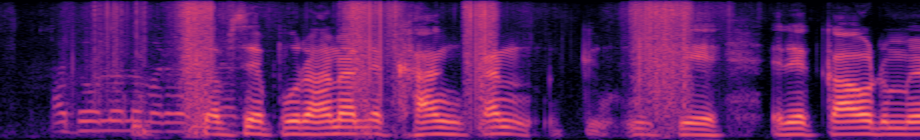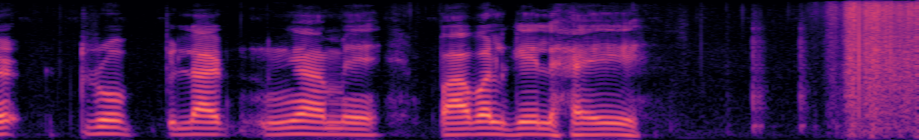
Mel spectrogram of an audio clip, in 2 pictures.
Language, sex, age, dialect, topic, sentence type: Magahi, male, 41-45, Central/Standard, agriculture, statement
